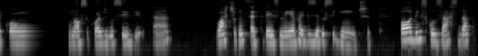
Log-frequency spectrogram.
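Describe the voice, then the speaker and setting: A woman's voice: low-pitched, darkish tone, no room sound. A Brazilian woman giving an informal law lecture, explaining in a didactic, conversational way and often checking in with short tag questions.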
